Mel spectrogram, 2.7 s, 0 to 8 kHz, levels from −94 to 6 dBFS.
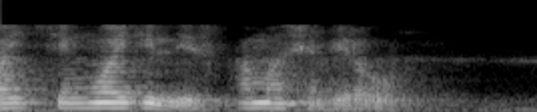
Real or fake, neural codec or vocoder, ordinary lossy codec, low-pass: fake; vocoder, 44.1 kHz, 80 mel bands, Vocos; AAC, 16 kbps; 7.2 kHz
